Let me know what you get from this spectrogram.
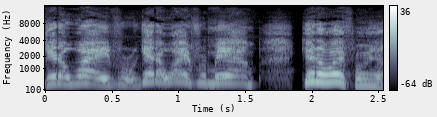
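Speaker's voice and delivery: mock woman's voice, very high yelling. Retelling how a woman yelled during a confrontation: imitating her yelling. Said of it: "she starts yelling".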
